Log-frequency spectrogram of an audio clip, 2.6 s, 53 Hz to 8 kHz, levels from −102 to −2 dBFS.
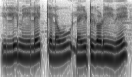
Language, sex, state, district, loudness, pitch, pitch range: Kannada, female, Karnataka, Bidar, -16 LUFS, 190 Hz, 180-200 Hz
